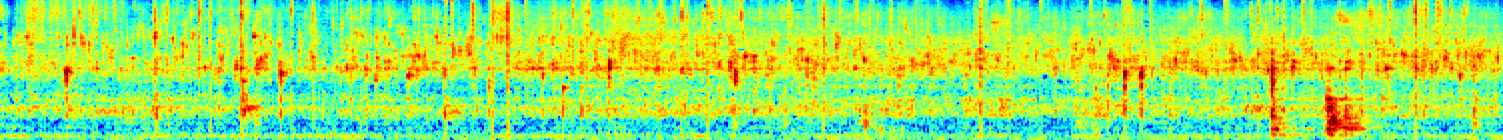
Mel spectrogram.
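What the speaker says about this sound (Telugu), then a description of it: "ముందుగా పెనం పెట్టుకుని ఇదిగోండి ముక్కలు మనం క్లీన్ చేసుకున్న ముక్కలు వేసేద్దాము." Cleaned crab pieces fry in hot oil in a pan, giving a continuous bright sizzle with occasional sharper crackles and stirring clatter, steady and close.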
